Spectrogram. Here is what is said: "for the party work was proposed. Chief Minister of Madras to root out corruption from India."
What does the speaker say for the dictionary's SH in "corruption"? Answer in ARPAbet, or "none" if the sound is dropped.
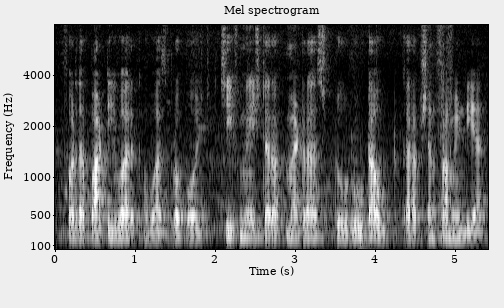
SH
